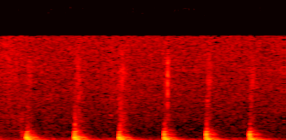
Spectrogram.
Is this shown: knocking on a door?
yes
